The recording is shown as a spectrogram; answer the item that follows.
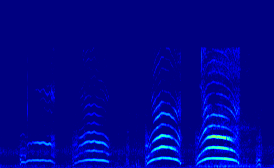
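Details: Four arched meows from a mother cat relocating her kittens and keeping people from tidying their house, each call louder than the one before, with short pauses between and a low hum beneath.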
